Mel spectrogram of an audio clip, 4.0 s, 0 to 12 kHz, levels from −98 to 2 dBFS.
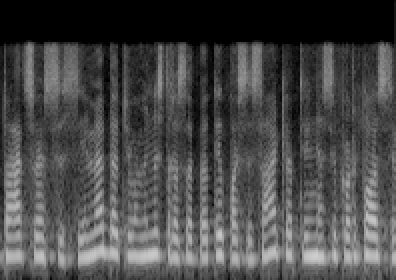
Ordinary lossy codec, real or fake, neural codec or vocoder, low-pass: AAC, 64 kbps; fake; codec, 16 kHz, 1 kbps, FreqCodec, larger model; 7.2 kHz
